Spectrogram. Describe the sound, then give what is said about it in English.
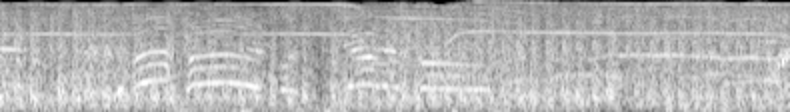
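Loud, dense submachine gun fire from an Israeli submachine gun, a rapid continuous burst with no clear pauses, with voices mixed in. “he reached into his suitcase and pulled out a Israeli submachine gun, and he sawed those two bunny faces in half”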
